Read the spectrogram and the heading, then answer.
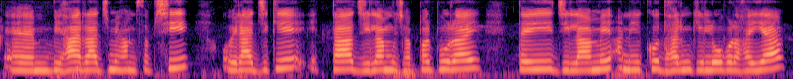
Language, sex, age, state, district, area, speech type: Maithili, female, 18-30, Bihar, Muzaffarpur, urban, spontaneous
